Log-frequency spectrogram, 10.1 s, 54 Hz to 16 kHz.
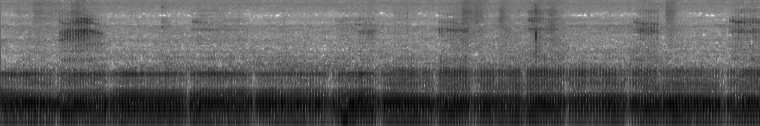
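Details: Ginger cat, wary but camera-loving, settled in a favourite corner on 14 January 2023, purring steadily: a low continuous rumble with rhythmic pulses throughout, faint brief higher rustles above.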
